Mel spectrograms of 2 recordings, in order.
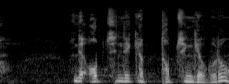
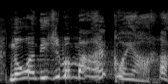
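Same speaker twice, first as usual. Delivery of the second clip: much higher and louder, a screeching demon; shrieking evil voice; 14 semitones higher, 7 dB louder than usual. Acted. Demon voice shrieking doom at the pastor's wife. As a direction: let the dark voice rise into a shriek. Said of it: "이런 소리가 들리더래요".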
